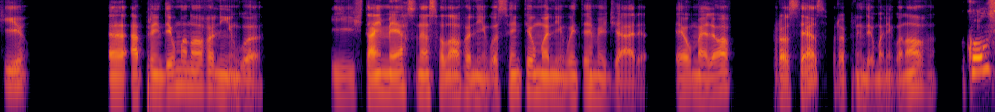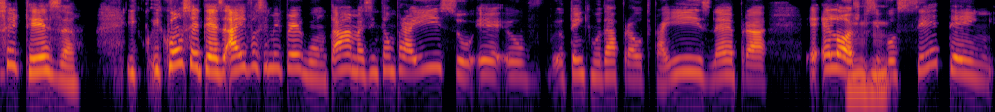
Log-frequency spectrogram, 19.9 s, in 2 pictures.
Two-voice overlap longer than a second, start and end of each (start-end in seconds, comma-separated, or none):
none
